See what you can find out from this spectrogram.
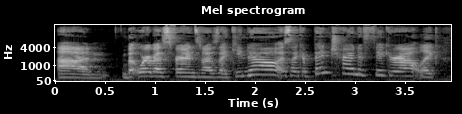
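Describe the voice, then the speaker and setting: A woman in her thirties hosts her own podcast with a big, bright, forward voice. She talks in a loose, chatty way, full of quoted back-and-forth and casual swearing. Her tone stays self-mocking and frank. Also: sits high, very animated, a little fast. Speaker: podcast host. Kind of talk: casual solo podcast storytelling.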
